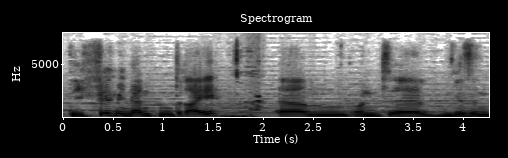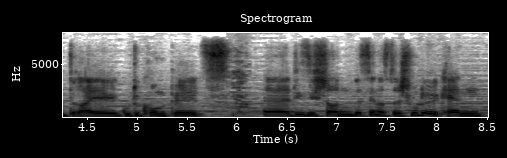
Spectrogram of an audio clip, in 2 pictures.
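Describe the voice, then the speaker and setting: A young man in his twenties chats casually and hesitantly on a podcast. His voice is mid-pitched. The sound is dull and lo-fi, with faint music behind him. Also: steady tone, slow pace, a little mellow. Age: 20s. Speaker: podcast co-host. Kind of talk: casual chat.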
